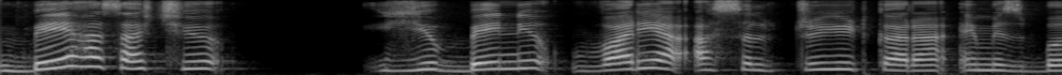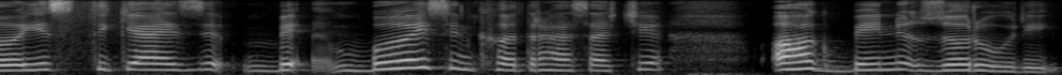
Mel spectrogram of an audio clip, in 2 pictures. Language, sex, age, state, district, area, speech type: Kashmiri, female, 18-30, Jammu and Kashmir, Baramulla, rural, spontaneous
